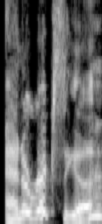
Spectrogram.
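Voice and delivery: high, hammed-up proclamation; resume the crank's list with mock drama, laugh close behind; Dr. Amp. Podcaster imitating the host resuming his list, theatrical. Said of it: "And then he goes back".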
